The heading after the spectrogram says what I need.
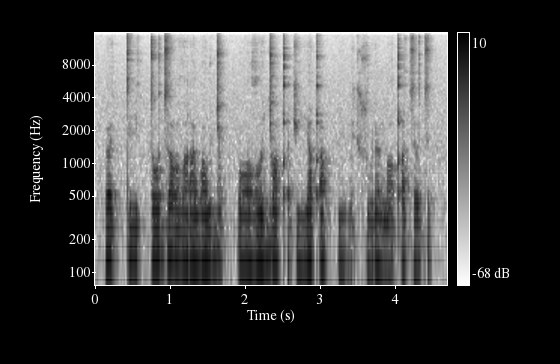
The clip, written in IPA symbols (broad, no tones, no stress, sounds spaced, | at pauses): œ tː iː tː ɔ d͡z ɤː ðˤ ɛ ɾ əː w ɒ w ɟ ɒ pː ɔː ʁʷ i ɟ ɔː qʼ ə t͡ʃ iː qʼ əː pː iː b ɒ t͡ʃ sʷ ə˞ ɾ œ ŋ ɒ qʼ ɤ t͡s ə t͡s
